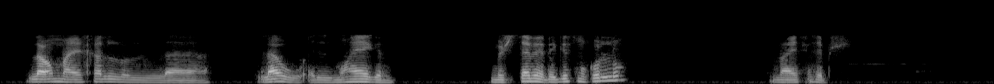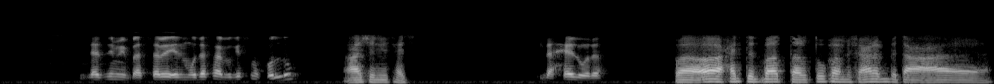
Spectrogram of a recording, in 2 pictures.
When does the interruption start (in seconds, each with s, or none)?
none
